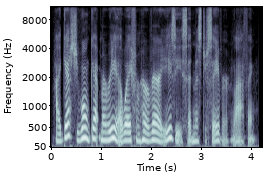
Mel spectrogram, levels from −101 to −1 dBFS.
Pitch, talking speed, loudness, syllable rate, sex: 190 Hz, 215 wpm, -18 LUFS, 5.4 syllables/s, female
